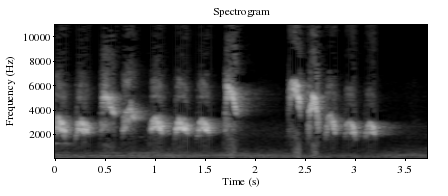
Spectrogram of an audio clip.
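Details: Song of a cucak ijo for training: loud, rich whistled notes in quick succession, rising flicks mixed with steady falling phrases, a short pause, then another burst trailing off into quieter notes.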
